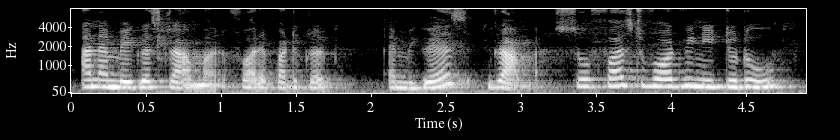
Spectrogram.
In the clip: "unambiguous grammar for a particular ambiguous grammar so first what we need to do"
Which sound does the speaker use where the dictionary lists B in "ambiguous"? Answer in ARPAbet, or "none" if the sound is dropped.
none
